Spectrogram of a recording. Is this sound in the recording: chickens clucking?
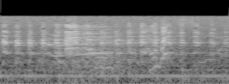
yes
